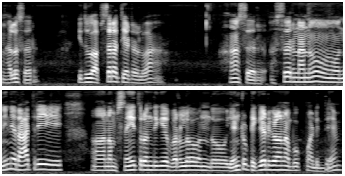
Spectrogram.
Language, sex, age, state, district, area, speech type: Kannada, male, 30-45, Karnataka, Dharwad, rural, spontaneous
